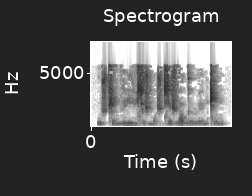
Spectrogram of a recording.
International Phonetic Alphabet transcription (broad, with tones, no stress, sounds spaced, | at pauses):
u˧ ʒ ʈ͡ʂ ə˧ m ð i˥ j i˥ ʑ ɤ˩ ʒ m ɒ˩ ʒ d͡ʑ ɛ˧ ʒ ð ɒ˥ ɡ ə˩ ɹ ɛ˩ m ǁ ɤ˧ m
